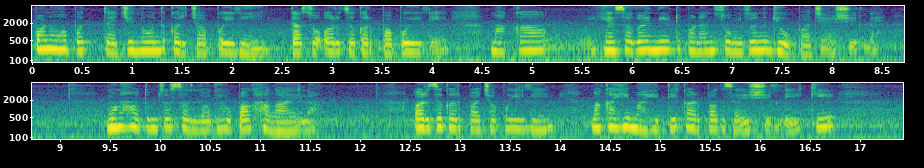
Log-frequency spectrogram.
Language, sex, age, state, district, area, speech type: Goan Konkani, female, 30-45, Goa, Pernem, rural, spontaneous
